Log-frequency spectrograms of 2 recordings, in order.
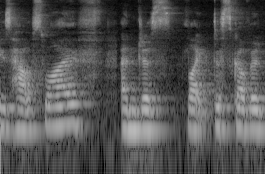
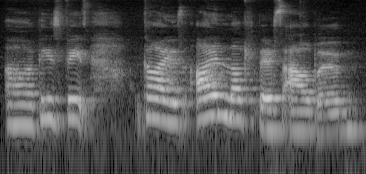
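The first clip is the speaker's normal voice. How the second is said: louder, slow, drawn-out love for the album; gushing to viewers; 3 semitones higher, 6 dB louder, slower than usual. Real, not acted. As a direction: pour it all out to the guys watching.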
